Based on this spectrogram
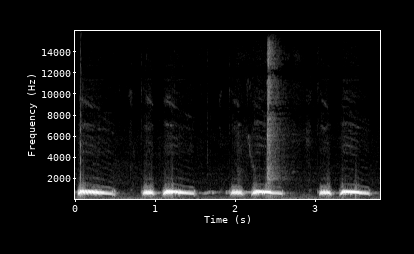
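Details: Spotted dove cooing to lure and provoke rival males: loud, close phrases of hollow low coos, a short note then a longer downslurred one, repeated three times with brief pauses.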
